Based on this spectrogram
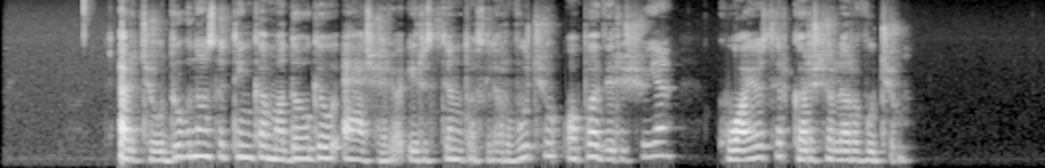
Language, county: Lithuanian, Vilnius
